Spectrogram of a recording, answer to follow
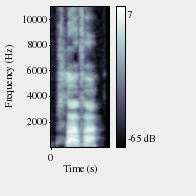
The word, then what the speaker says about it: Plover: I struggled with initially it's not pronounced as it's spelled golden Plover it's actually it's a bird and um has just it's pronounced golden Plover the name is a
